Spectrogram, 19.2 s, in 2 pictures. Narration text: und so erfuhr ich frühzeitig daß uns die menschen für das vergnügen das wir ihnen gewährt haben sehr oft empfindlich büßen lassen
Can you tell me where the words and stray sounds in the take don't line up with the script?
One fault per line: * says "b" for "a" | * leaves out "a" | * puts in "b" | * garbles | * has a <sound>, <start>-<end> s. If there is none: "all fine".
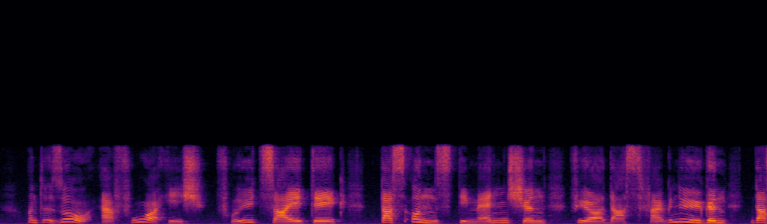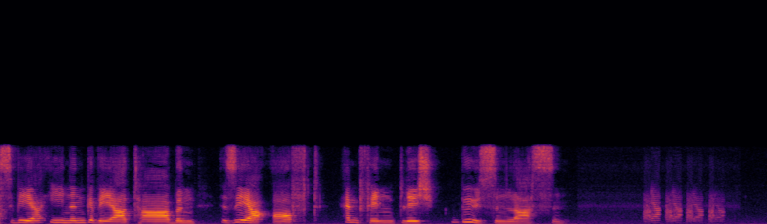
* has a laugh, 17.6-18.7 s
